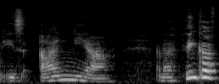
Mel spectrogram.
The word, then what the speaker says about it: Ajna: texts that are available Anya of course English-speaking peoples like Australians like me might say ajna or you know to put an emphasis on the letter letter J I think brow chakra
